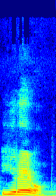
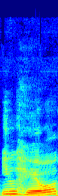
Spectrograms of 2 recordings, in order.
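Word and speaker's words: 일해요: heo, menjadi ilheo atau ireo. Bacanya kayak ireo, kayak jadi R lagi. Bukan ilheo, tapi menjadi ireo. Ireo, seperti itu.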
